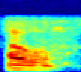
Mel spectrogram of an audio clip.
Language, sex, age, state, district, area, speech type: Bodo, male, 18-30, Assam, Udalguri, urban, conversation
